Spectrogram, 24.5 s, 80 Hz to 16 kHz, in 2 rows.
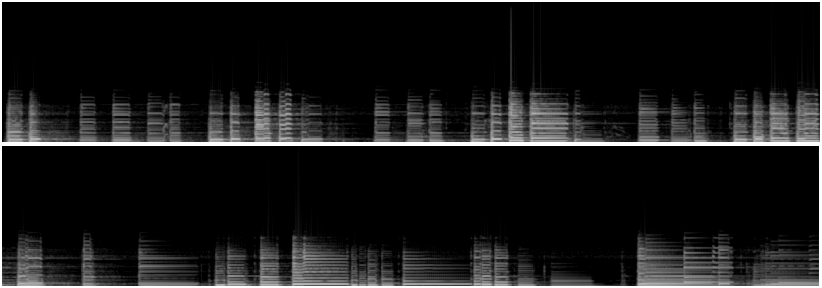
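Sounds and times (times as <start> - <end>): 
jazz guitar: 0.0 - 24.5.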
